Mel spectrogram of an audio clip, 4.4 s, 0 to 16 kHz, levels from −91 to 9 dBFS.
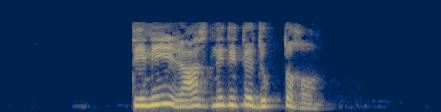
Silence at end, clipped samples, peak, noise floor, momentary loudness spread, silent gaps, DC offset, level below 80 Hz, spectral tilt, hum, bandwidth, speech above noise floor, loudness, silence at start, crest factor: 1.25 s; under 0.1%; -2 dBFS; -88 dBFS; 11 LU; none; under 0.1%; -60 dBFS; -4.5 dB/octave; none; 7.6 kHz; 72 dB; -16 LUFS; 1.3 s; 18 dB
